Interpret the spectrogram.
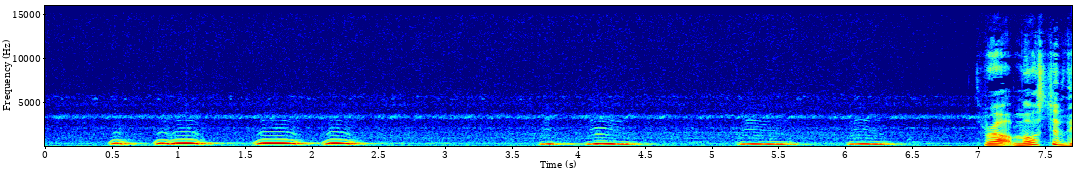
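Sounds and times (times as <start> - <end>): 
great horned owl hooting: 0.4 - 2.7, 3.6 - 6.6
speech: 7.1 - 7.6.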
